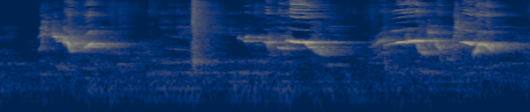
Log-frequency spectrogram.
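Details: Black-naped oriole (kepodang mas), recorded for tutoring songbirds and luring: three bursts of nasal, slurred notes that swoop down sharply with rich overtones, spaced about two seconds apart, over a faint low hum.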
